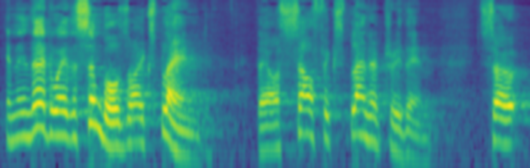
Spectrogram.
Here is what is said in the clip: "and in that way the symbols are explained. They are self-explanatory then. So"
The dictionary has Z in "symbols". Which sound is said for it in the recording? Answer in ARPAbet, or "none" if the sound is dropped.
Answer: Z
